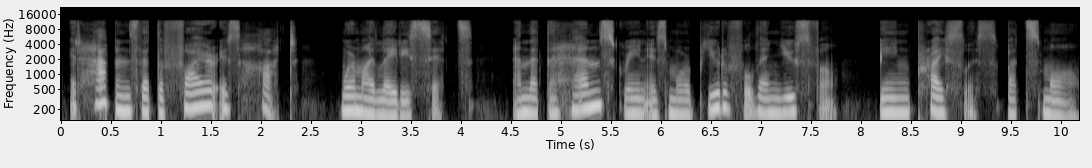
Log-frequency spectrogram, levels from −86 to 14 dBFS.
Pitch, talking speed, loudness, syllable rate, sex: 170 Hz, 145 wpm, -18 LUFS, 4.0 syllables/s, female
